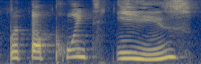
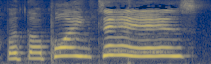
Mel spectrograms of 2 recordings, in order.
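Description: First: Drawn-out emphasis. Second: But the point is, stretched very slow and high; drawn-out emphasis. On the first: Repeats the same setup. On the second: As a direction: drag out the point is as a big emphatic setup. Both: Real, not acted.

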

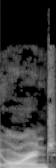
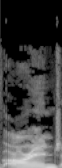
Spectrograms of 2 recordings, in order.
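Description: First: "orange" opening on an "or" vowel; own pronunciation. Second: "orange" opening on an "ah" vowel; New York pronunciation. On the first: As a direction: say "orange" like "OR-inj". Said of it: "I say orange". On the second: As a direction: say "orange" like "AHR-inj". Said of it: "I say, instead of orange". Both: Shown as a demonstration.

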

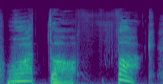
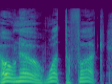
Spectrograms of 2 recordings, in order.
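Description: First: Very high, slow comic disbelief; drawn-out mock horror. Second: High-pitched comic alarm at normal pace; hammed-up shock, pitch leaping right up; mock horrified panic. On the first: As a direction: stretch every word in hammed-up shock. Acted shock on opening his eyes. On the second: Acted horror at the kiss.

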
